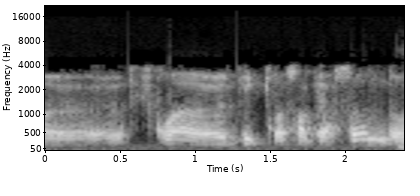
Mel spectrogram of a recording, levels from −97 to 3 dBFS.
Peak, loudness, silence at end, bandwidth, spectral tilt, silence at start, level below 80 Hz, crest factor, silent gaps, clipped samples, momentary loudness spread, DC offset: -2 dBFS; -18 LUFS; 0 s; 4.3 kHz; -6.5 dB/octave; 0 s; -58 dBFS; 16 dB; none; under 0.1%; 8 LU; under 0.1%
